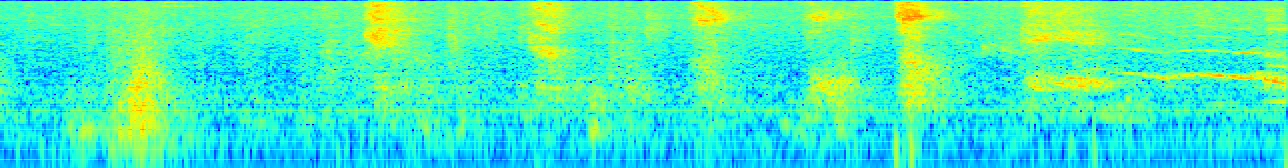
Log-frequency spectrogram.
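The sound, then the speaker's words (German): A heavy prison cell door is unlocked and swung open by a guard, with a metallic clank near the start, scraping and rattling, then a creaking squeal as it moves, moderately loud. “Möhrhardt sitzt melancholisch in seiner Zelle, der Wärter öffnet die Tür.”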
